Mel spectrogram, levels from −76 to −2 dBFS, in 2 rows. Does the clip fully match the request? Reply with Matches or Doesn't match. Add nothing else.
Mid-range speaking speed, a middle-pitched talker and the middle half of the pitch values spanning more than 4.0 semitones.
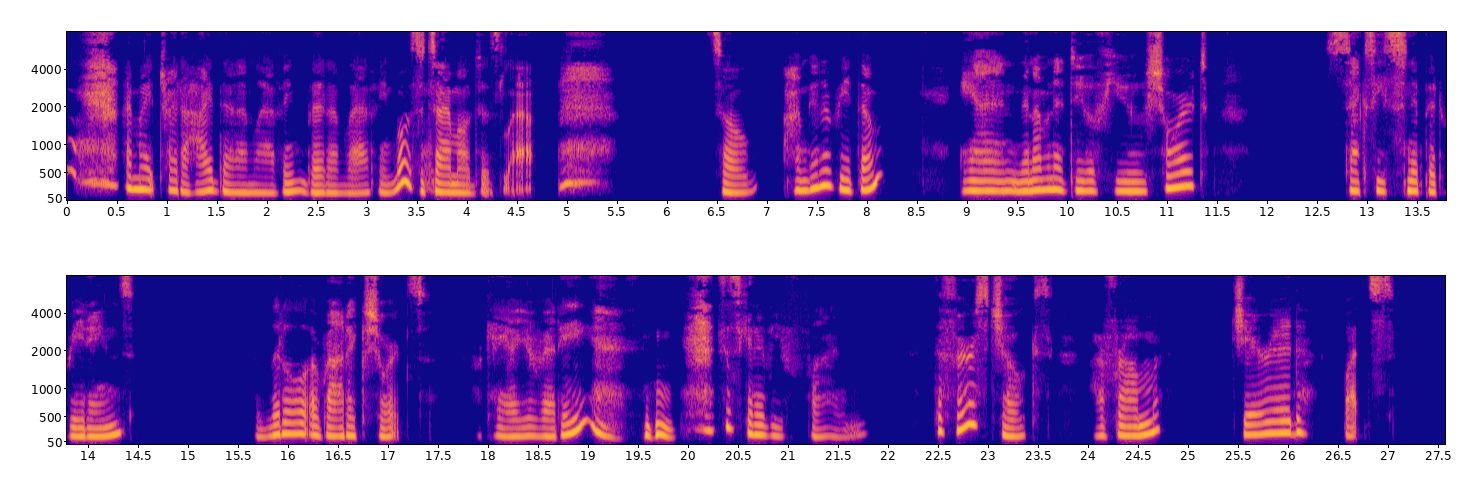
Doesn't match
